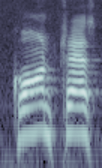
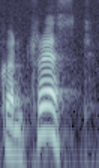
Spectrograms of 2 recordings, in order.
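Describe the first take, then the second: First: The stress is on the first syllable. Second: The stress is on the last syllable. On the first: It is used as a noun. "first syllable if you stress" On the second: It is used as a verb. "last syllable if you stress"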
